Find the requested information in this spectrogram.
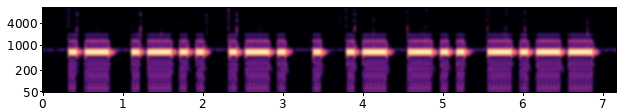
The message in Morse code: ALREADY

